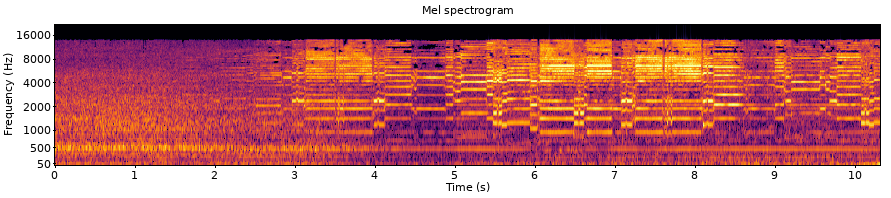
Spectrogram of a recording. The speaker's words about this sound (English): And the biggest, longest train in and out of this station every half an hour is the one to and from London King's Cross. Edinburgh is the second biggest financial centre in the UK, and this train is the link.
